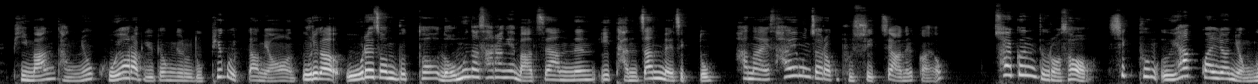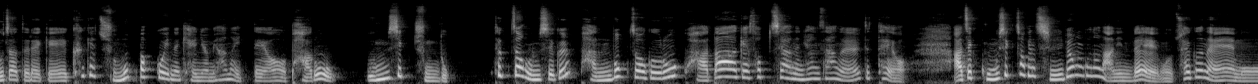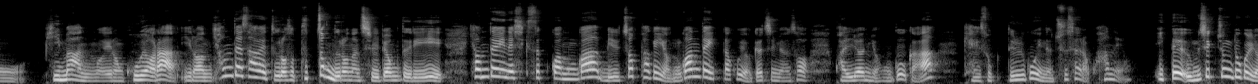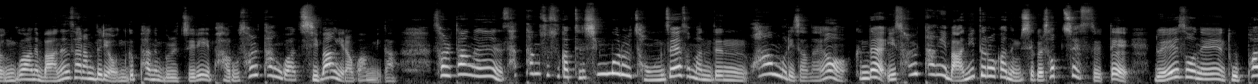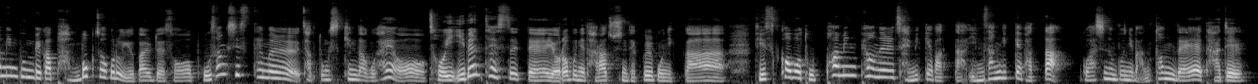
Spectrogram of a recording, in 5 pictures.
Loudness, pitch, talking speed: -19 LUFS, 240 Hz, 355 characters per minute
